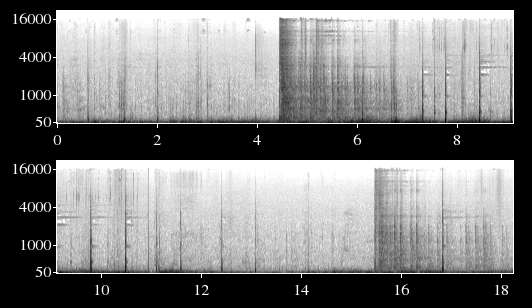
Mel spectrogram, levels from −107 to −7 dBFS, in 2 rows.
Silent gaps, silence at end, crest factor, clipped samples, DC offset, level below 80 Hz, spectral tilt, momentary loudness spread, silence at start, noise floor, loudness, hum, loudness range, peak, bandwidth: none; 0 s; 22 dB; under 0.1%; under 0.1%; -28 dBFS; -6 dB/octave; 21 LU; 0 s; -44 dBFS; -30 LUFS; none; 15 LU; -2 dBFS; 16.5 kHz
